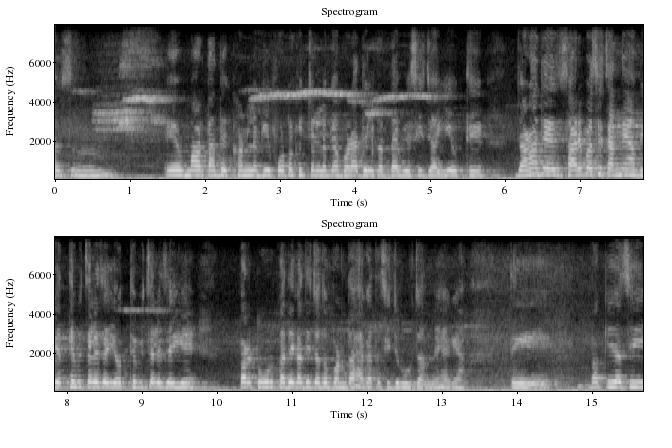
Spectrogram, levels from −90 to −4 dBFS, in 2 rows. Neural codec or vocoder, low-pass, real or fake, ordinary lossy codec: none; none; real; none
